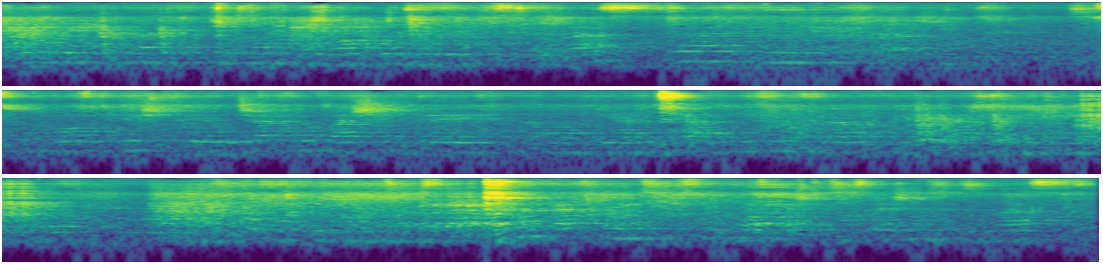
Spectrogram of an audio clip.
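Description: A woman speaks steadily to an audience in a room with some echo.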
